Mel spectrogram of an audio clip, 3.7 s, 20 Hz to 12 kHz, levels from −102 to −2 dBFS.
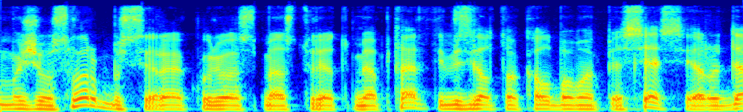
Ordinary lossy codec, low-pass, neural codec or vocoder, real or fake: Opus, 32 kbps; 9.9 kHz; none; real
